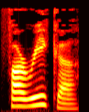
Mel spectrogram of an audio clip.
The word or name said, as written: farica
